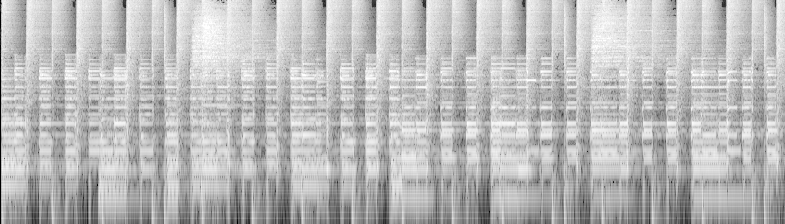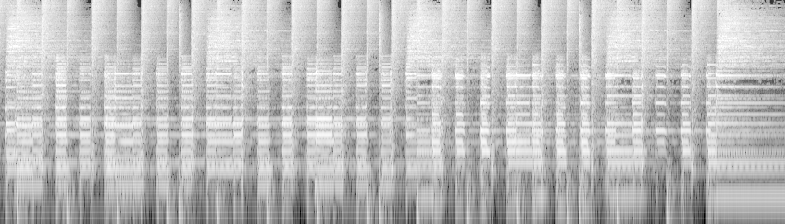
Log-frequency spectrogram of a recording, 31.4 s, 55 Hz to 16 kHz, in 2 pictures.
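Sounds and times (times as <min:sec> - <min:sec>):
Dm7 chords on guitar: 0:00.0 - 0:31.4.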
